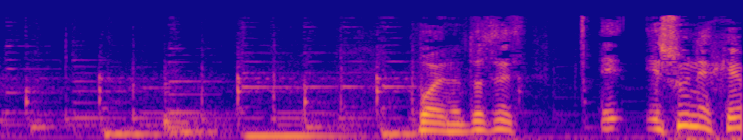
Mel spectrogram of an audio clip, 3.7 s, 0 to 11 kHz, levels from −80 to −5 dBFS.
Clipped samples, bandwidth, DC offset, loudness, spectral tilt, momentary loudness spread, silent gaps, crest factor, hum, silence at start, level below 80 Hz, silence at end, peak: under 0.1%; 8 kHz; under 0.1%; -32 LUFS; -5 dB/octave; 15 LU; none; 20 dB; none; 0 s; -42 dBFS; 0 s; -12 dBFS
